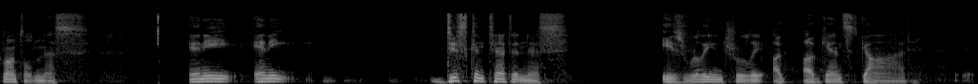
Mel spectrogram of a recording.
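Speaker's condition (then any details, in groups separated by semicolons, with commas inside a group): Stuttering; self-described stutterer; self-reported; repeated words, prolonged sounds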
